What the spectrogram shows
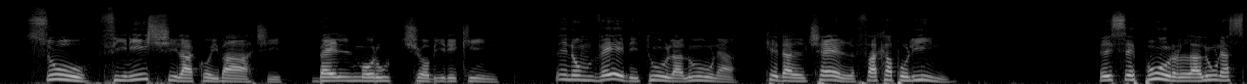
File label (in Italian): espressivo; Ciribiribin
